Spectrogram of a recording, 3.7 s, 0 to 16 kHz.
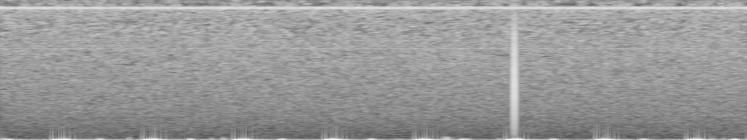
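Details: Normal heartbeat: steady, regular lub-dub at about 130 beats a minute, deep and thumping with no extra sounds.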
